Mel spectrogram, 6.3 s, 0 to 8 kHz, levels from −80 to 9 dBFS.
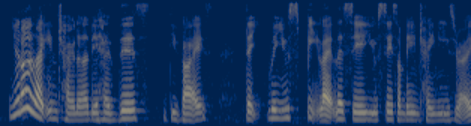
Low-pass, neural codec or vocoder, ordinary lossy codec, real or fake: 7.2 kHz; codec, 16 kHz, 8 kbps, FreqCodec, larger model; none; fake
